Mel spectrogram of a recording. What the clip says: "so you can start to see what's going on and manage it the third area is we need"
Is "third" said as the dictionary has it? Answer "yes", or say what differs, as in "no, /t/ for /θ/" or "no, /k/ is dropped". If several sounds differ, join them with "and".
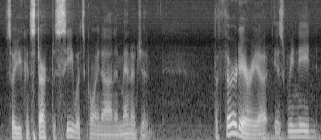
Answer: yes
